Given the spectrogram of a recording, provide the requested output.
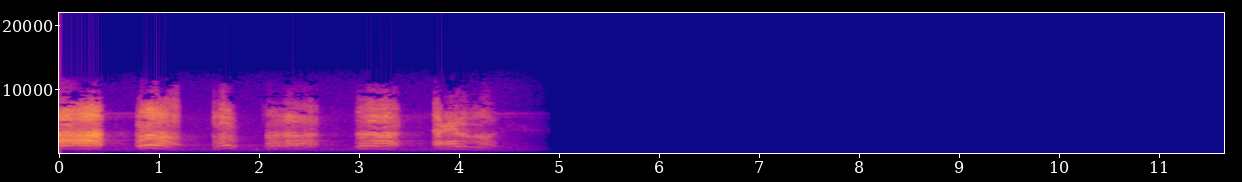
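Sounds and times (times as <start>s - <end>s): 
bird giving harsh hoarse rasping caws: 0.0s - 4.9s.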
